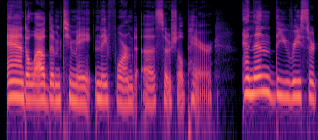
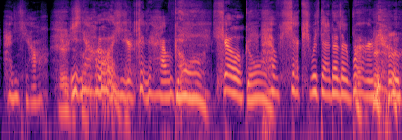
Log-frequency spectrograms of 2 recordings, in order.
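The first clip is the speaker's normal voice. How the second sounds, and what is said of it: Convincing horny scientist impression. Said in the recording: “that was a very convincing impression. ... Horny scientist, much better than your German impression.”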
